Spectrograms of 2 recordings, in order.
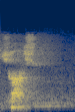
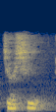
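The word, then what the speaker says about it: Jōshū: I think, it's pronounced Joshu. – Joshu. That's a Japanese pronunciation of Jojo's name, yeah.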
